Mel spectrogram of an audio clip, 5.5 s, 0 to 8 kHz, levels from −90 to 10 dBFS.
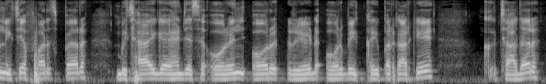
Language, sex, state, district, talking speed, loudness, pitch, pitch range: Hindi, male, Jharkhand, Garhwa, 175 wpm, -16 LUFS, 130 Hz, 125-140 Hz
